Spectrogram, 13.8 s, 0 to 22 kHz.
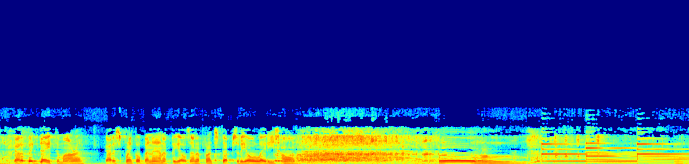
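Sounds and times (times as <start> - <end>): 
speech: 0.3 - 7.2
person chuckling: 8.5 - 12.2
wavering tone: 8.8 - 13.7
clock chime striking the hour: 10.8 - 13.7.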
